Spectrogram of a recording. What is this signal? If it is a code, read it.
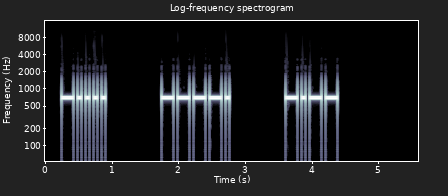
Morse code, heard as a keyed tone, about 20 wpm, spaced as for 8 wpm, 700 Hz. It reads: 69Y
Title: 205 Lesson 33e - Letter j - Three Characters 20wpm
